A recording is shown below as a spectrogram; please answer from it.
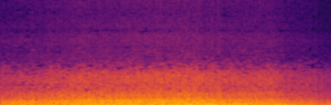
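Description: Loud, continuous low rumbling roar of a high-rise building collapsing, heard from a distance, starting to fade near the end.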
